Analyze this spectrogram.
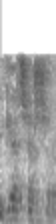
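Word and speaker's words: gacaca: C'est qu'ils ont remis à l'ouvrage ce qu'on a appelé les gachacha. Les gachacha, ça s'écrit G-A-C-A-C-A.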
